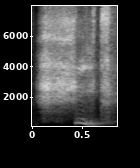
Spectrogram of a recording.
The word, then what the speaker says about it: Scheat: S-C-H-E-A-T. – Yes. – How do you pronounce that one? – Oh, my God. – We came across that star many, many times, and... Every time we have to be very careful in pronouncing that star. So we came up with Shiat. – I like it. – Yeah. – I like it. – Is that close? – It's much better than the correct pronunciation that's sheet.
